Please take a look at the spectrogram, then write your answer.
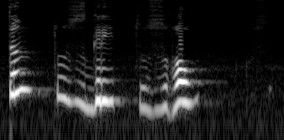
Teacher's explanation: Tan tônico, tos átono, gri tônico, tos átono, rou tônico. Então a pronúncia é tantos gritos roucos. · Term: ritmo métrico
